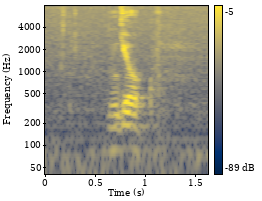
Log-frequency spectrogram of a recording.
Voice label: "elephant", Kibembe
